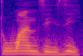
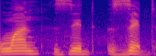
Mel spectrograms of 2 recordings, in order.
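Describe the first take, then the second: First: The letter Z is pronounced zee, American style. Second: The letter Z is pronounced zed, British style.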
